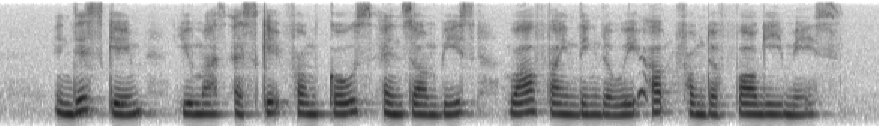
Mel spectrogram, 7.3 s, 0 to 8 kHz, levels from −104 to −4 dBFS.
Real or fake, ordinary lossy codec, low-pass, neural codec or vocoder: real; none; 7.2 kHz; none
